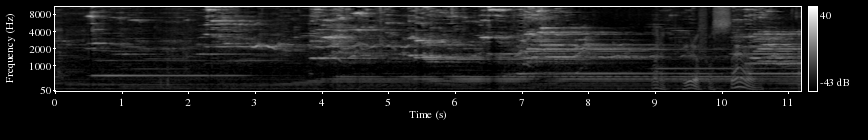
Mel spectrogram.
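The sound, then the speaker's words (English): Bowed waterphone, an instrument with water inside that gives it an echo effect, bowed down toward the bottom: eerie, sustained metallic tones ringing and overlapping, with high shimmering overtones and pitches that wobble and bend in swooping glides toward the end. “It's called a water phone. The water gives it an echo effect.”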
